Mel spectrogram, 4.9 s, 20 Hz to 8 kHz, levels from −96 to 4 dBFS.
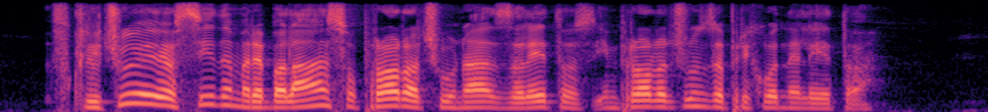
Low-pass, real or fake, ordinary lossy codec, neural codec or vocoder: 7.2 kHz; real; none; none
